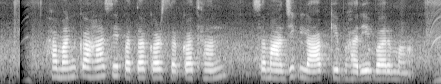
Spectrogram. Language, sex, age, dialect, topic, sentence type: Chhattisgarhi, female, 51-55, Eastern, banking, question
